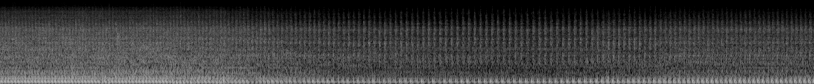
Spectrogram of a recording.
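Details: Rebuilt Briggs & Stratton engine, model 210312-0159-E1, with under 50 hours from new when it failed from running out of oil, slight cylinder damage: settles from a fast run into an even, steady lope, governor holding speed smoothly; normal running.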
